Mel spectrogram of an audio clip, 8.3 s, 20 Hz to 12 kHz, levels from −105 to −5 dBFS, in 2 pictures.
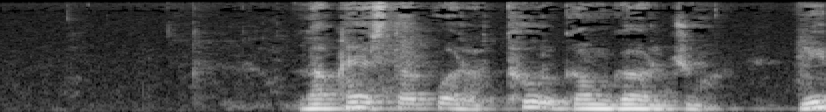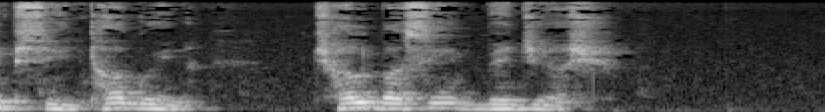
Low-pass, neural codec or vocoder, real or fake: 10.8 kHz; none; real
